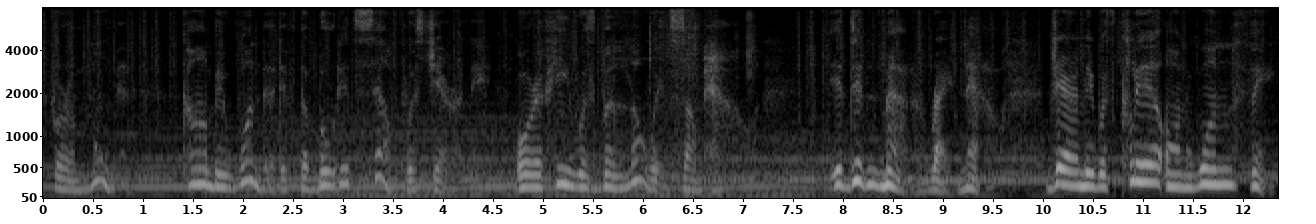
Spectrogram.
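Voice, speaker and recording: An actress playing a composed storyteller, giving measured, literary narration in a video game. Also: female voice, mid-range voice, very animated, music in the background. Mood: calm, measured. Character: composed female storyteller recounting a mystery.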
